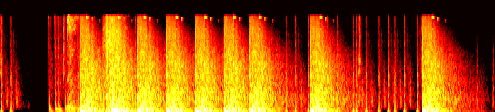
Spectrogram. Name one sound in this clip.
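Gunshots ring out in loud, rapid bursts.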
